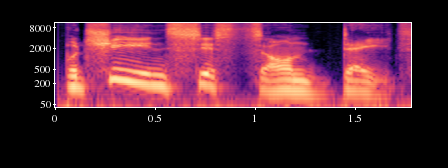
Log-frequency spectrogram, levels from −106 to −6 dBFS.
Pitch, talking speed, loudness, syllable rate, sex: 150 Hz, 170 wpm, -16 LUFS, 4.2 syllables/s, male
